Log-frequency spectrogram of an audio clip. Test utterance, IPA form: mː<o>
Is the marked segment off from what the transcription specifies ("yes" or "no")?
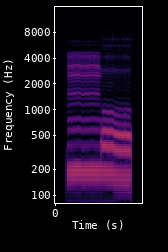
no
